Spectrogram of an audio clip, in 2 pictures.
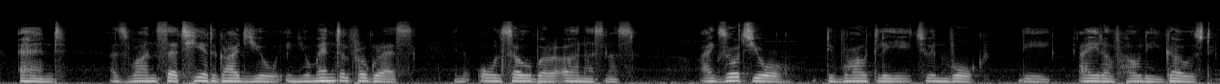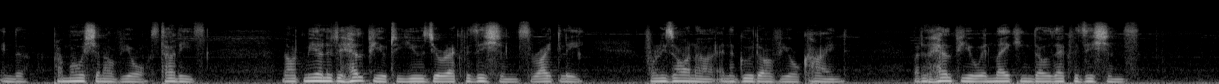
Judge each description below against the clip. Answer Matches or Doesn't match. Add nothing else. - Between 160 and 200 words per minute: Doesn't match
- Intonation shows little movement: Matches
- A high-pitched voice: Doesn't match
